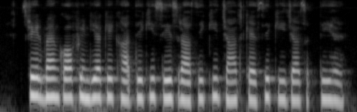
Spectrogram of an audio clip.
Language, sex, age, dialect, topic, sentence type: Hindi, female, 18-24, Awadhi Bundeli, banking, question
